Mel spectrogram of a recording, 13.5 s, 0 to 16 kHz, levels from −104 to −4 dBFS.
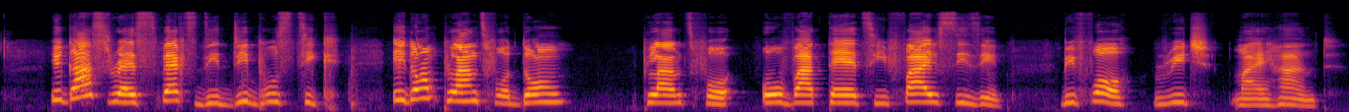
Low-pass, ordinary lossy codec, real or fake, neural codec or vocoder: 10.8 kHz; none; real; none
